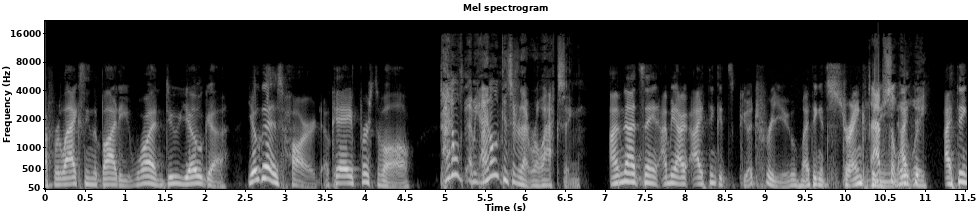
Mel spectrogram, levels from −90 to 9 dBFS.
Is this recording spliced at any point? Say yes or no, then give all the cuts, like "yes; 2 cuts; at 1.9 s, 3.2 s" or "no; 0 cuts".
no; 0 cuts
